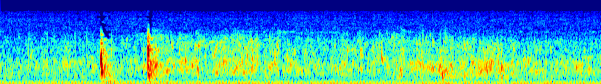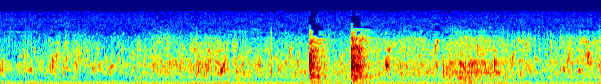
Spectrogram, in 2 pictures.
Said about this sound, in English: we keep rowing. And then what? What kind of a question is that? And then what? What am I, a fortune teller? We row until something happens. Till we come across a boat that's big enough to take us away from these rotten islands.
